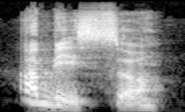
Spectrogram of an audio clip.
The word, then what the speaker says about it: abisso: Finally, whenever you have a double S, you need to say it with more emphasis. Pronounce it for longer than you typically would in English.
